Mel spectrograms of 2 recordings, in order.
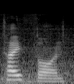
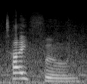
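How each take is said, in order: First: The name ends with a short 'on' sound. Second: The name ends with a long 'oon' sound. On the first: The speaker calls it right. "it is pronounced Typhon" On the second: The speaker calls it wrong. "I was just mispronouncing it as Typhoon"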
